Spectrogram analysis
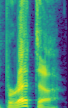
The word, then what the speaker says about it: Beretta: which is astronomically impressive, is Beretta or Beretta, if you mispronounce it in Italian, like I like to try to say it.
